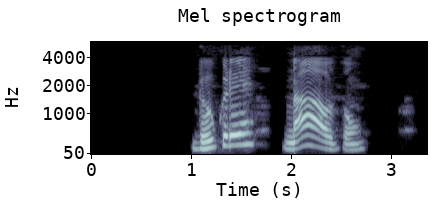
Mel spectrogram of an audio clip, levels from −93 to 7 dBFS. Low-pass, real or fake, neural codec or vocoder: 5.4 kHz; real; none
